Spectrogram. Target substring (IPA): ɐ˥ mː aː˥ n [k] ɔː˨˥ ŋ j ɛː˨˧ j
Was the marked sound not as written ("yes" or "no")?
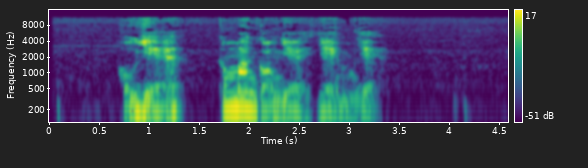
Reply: no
